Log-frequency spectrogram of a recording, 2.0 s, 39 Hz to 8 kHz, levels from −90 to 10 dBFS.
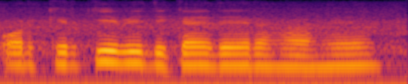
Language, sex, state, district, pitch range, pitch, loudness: Hindi, male, Arunachal Pradesh, Papum Pare, 130-140 Hz, 135 Hz, -15 LUFS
